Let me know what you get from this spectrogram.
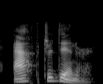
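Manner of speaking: usual speaking voice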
